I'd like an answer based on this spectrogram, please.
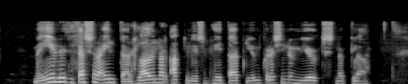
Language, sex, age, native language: Icelandic, male, 16, Icelandic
